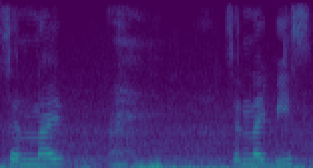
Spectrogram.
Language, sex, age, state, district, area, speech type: Assamese, female, 45-60, Assam, Nalbari, rural, spontaneous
